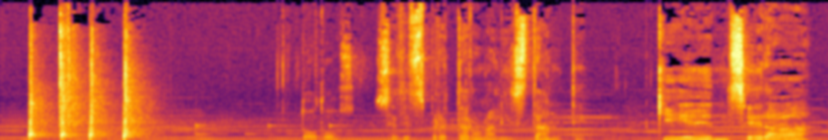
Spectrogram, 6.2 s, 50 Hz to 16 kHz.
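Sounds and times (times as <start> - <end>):
firm knocking on a door during a storm: 0.2 - 1.2
speech: 2.3 - 6.2.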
